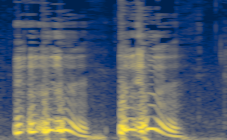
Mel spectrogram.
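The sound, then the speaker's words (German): A person clears their throat with two loud, voiced bursts separated by a short pause. Each burst has a wavering, exaggerated tone. “Ich räuspere mich.”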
